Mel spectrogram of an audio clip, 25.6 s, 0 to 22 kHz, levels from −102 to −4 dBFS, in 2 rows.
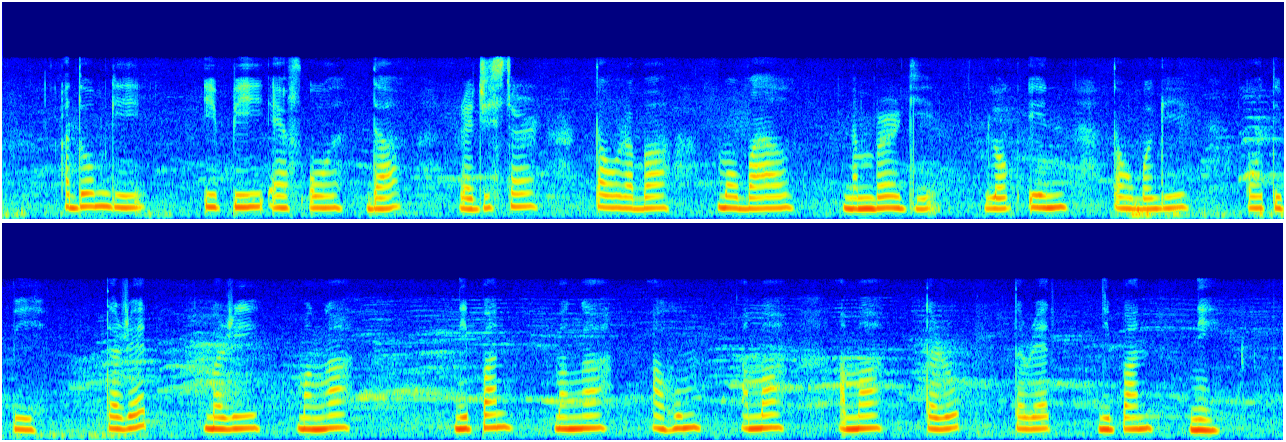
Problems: background sounds at intervals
